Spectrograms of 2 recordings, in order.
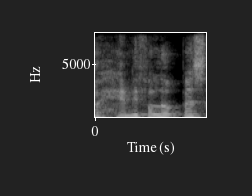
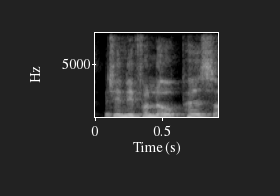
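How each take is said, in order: First: Jennifer said with an H sound, "Hennifer"; alternative pronunciation. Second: Said in the usual way. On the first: Shown as a demonstration. Reviewer unsure how to pronounce the actress's name, trying Jennifer with an H. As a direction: say "Jennifer" starting with a breathy H instead of J. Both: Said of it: "how do you pronounce it".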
